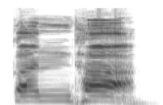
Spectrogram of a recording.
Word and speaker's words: कंधा: तो मिलके बन जाएगा कंधा। आइए समझ में। एक बार फिर से देखिए। काम अनुस्वार की मात्रा कन, धामा की मात्रा धा, तो मिलके बन जाएगा कंधा।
